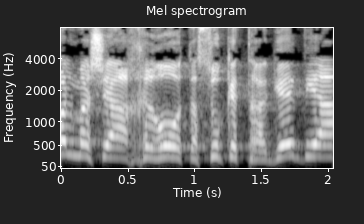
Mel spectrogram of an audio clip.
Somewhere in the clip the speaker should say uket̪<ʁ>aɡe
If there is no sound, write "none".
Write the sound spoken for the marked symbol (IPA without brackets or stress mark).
ʁ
